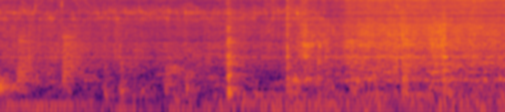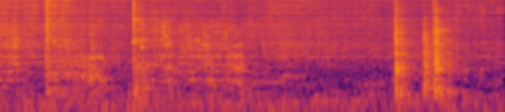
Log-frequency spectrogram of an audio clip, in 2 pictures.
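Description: Boiled jolpai olives simmer with turmeric and salt in a pan, bubbling and sizzling steadily while a spoon knocks and scrapes against the sides in occasional sharp clacks.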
